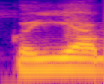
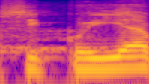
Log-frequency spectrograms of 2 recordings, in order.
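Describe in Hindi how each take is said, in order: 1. शब्द सीधे एक 'sk' क्लस्टर से शुरू होता है। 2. शब्द की शुरुआत एक पूरे 'si' अक्षर से होती है। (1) "कुछ लोग स्कोइया बोलते हैं" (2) "इसको कुछ लोग सिक्वोइया बोलते हैं"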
